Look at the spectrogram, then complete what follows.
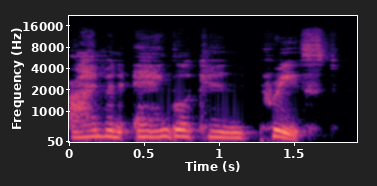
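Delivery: hushed, soft, secretive half-whisper, close in. Speaker retells how a woman leaned in close and spoke to them: retelling a half-whisper. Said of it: "and she whispers, she goes".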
